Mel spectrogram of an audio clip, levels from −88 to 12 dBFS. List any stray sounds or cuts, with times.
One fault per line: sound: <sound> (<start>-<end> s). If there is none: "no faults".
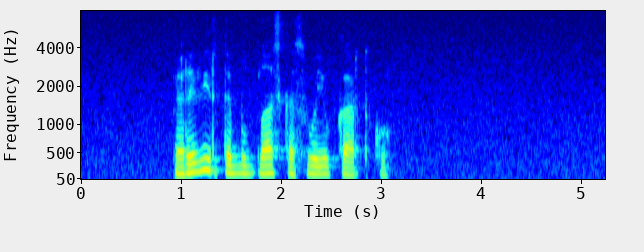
no faults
